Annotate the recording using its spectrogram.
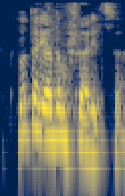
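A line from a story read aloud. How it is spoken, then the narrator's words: Through gritted teeth. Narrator (Russian): сквозь зубы объяснил псих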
